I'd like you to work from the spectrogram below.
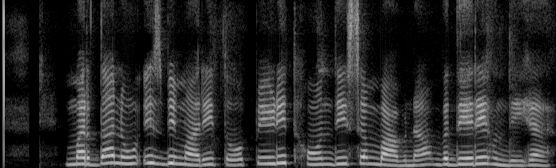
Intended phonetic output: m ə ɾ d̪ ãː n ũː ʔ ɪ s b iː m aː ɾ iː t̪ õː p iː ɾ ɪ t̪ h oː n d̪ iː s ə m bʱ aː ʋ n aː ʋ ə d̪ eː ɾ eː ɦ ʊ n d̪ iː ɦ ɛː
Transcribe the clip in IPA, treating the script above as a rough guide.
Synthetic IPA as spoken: m ə ɾ d̪ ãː n ũː ʔ ɪ s b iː m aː ɾ iː t̪ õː p iː ɽ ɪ t̪ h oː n d̪ iː s ə m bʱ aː ʋ n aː ʋ ə d̪ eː ɾ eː ɦ ʊ n d̪ iː ɦ ɛː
